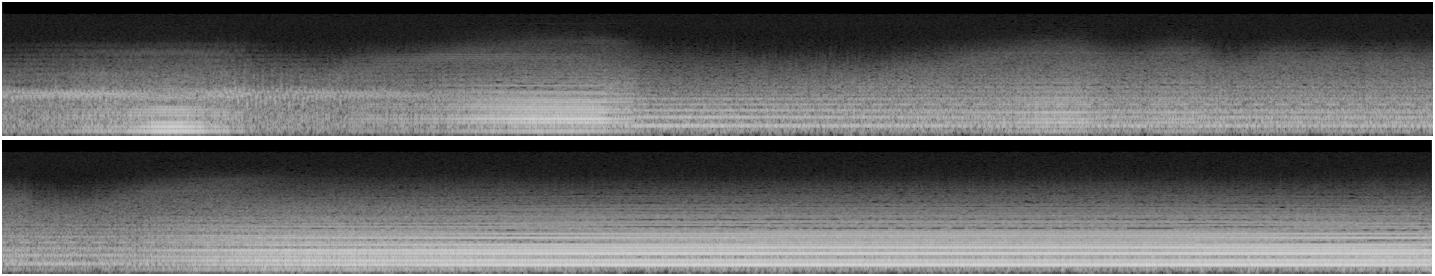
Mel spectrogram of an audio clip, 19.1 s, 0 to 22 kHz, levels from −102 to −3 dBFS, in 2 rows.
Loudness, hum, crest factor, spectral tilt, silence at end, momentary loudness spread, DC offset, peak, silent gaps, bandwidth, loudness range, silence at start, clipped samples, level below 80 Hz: -22 LUFS; none; 16 dB; -8 dB/octave; 0 s; 12 LU; under 0.1%; -6 dBFS; none; 7.4 kHz; 11 LU; 0 s; under 0.1%; -54 dBFS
